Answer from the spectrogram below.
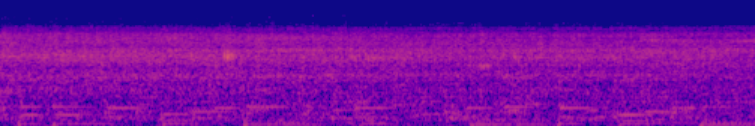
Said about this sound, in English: Now listen to the sizzle.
